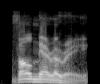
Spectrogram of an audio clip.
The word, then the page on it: vulnerary: British English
